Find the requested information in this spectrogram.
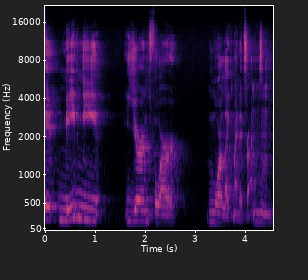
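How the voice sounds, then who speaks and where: A woman with an American accent speaks at a very slow pace with ordinary pitch variation. Audible room echo can be heard. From Wyoming, US. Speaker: business coach and podcaster. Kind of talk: casual chat. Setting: rural ranch house.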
